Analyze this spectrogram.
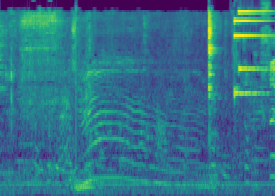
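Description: A young woman hums with pleasure.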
